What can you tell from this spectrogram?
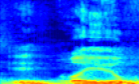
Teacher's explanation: Ghayz, tapi dia tebal, ya. Tebal itu pangkal lidah itu naik ke atas.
